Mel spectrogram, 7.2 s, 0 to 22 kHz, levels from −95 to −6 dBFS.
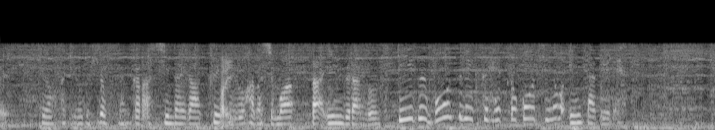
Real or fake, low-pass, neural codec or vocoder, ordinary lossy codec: fake; 5.4 kHz; vocoder, 44.1 kHz, 80 mel bands, Vocos; none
